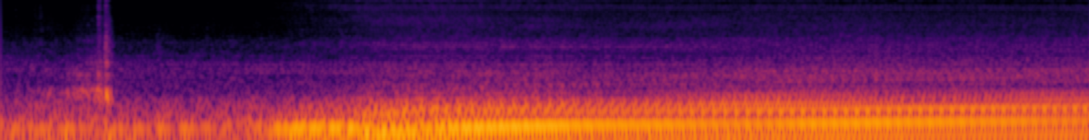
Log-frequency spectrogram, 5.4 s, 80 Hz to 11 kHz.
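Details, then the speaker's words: V8 truck with long-tube headers, driving around 3,000 rpm: steady deep drone swelling as revs climb, then even, quiet medium rumble at cruise, nothing wrong; normal exhaust note at cruise. "it's a pretty nice little medium Rumble like it's super quiet when we're cruising which I'm shamefully admitting it's sometimes nice"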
